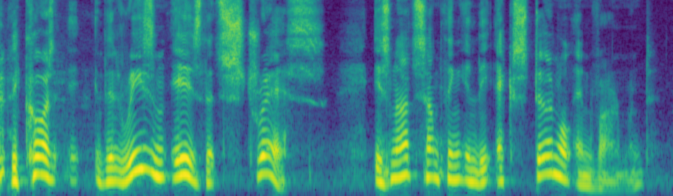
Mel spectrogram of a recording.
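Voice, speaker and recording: Here a man with an English accent speaks at a fairly slow pace. His high pitch swings very widely. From England. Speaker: physician. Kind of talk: interview. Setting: studio. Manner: halting.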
